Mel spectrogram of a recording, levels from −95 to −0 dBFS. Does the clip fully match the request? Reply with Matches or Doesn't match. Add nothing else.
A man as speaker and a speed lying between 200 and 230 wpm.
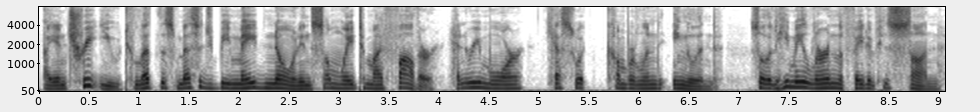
Matches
